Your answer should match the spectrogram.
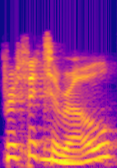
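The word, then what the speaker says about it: profiterole: Do you pronounce a lot of them? Not sure. But what is it? Proffer roll.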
